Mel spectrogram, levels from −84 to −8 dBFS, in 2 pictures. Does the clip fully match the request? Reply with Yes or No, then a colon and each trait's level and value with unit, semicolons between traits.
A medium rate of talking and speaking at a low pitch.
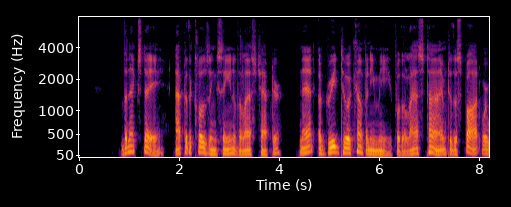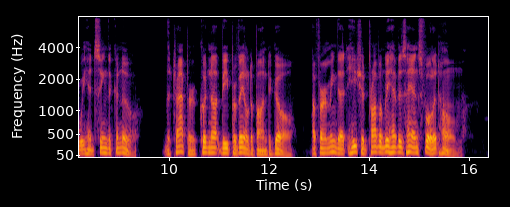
Yes: average, 180 wpm; very low, 95 Hz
